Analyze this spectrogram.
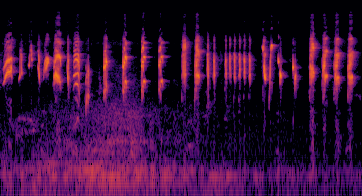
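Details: Long-tailed shrike lure song for young birds: a steady rapid series of harsh, grating high notes, roughly four to five per second, with a brief stutter of faster clipped notes midway, over a faint low hum.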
